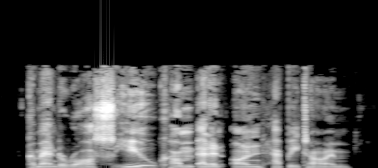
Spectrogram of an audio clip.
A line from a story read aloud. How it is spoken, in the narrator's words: she said in a harsh voice that was obviously held steady with an effort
